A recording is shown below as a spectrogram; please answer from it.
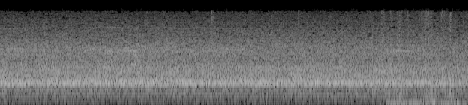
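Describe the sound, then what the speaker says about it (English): A large football stadium crowd roars steadily during a third-down defensive stand in a Boise State game, a dense, continuous wall of cheering noise heard from within the stands. "Decibels rising as the crowd gets behind this defense on third down"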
